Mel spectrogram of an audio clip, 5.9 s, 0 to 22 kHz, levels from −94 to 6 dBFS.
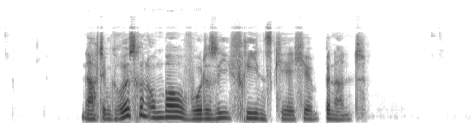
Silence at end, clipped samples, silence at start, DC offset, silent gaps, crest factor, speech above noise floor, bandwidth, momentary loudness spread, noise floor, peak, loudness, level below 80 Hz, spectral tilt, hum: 1.4 s; under 0.1%; 1.05 s; under 0.1%; none; 20 dB; 63 dB; 9.4 kHz; 15 LU; -83 dBFS; -2 dBFS; -21 LUFS; -66 dBFS; -5 dB/octave; none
